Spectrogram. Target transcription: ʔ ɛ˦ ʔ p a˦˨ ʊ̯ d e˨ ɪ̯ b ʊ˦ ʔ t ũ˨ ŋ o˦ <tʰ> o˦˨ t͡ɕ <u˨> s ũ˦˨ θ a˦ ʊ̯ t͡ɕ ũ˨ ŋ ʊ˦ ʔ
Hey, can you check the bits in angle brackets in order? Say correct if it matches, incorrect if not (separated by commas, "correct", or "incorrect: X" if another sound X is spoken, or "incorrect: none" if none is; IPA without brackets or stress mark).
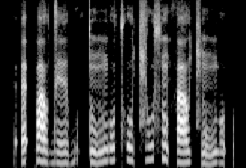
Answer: correct, incorrect: u˦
